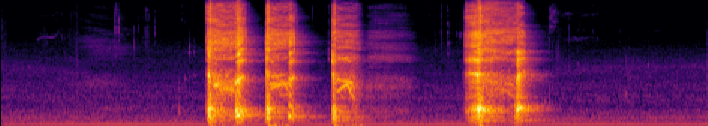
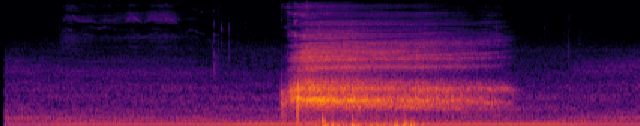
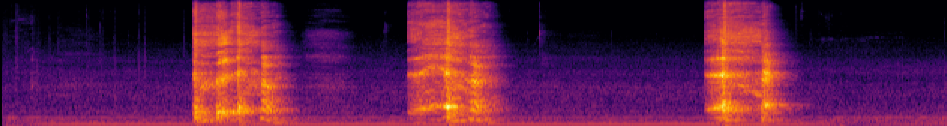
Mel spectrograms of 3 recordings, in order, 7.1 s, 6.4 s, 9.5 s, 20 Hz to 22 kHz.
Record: {"cough_length": "7.1 s", "cough_amplitude": 32768, "cough_signal_mean_std_ratio": 0.32, "exhalation_length": "6.4 s", "exhalation_amplitude": 5894, "exhalation_signal_mean_std_ratio": 0.58, "three_cough_length": "9.5 s", "three_cough_amplitude": 32768, "three_cough_signal_mean_std_ratio": 0.33, "survey_phase": "beta (2021-08-13 to 2022-03-07)", "age": "18-44", "gender": "Male", "wearing_mask": "No", "symptom_none": true, "smoker_status": "Ex-smoker", "respiratory_condition_asthma": false, "respiratory_condition_other": false, "recruitment_source": "REACT", "submission_delay": "2 days", "covid_test_result": "Negative", "covid_test_method": "RT-qPCR"}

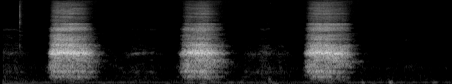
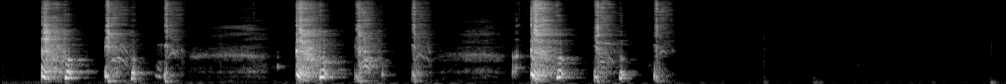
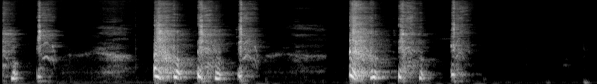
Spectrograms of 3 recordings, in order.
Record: {"exhalation_length": "4.5 s", "exhalation_amplitude": 31598, "exhalation_signal_mean_std_ratio": 0.45, "three_cough_length": "10.1 s", "three_cough_amplitude": 32768, "three_cough_signal_mean_std_ratio": 0.33, "cough_length": "6.0 s", "cough_amplitude": 32768, "cough_signal_mean_std_ratio": 0.4, "survey_phase": "alpha (2021-03-01 to 2021-08-12)", "age": "18-44", "gender": "Female", "wearing_mask": "No", "symptom_none": true, "smoker_status": "Never smoked", "respiratory_condition_asthma": false, "respiratory_condition_other": false, "recruitment_source": "REACT", "submission_delay": "2 days", "covid_test_result": "Negative", "covid_test_method": "RT-qPCR"}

